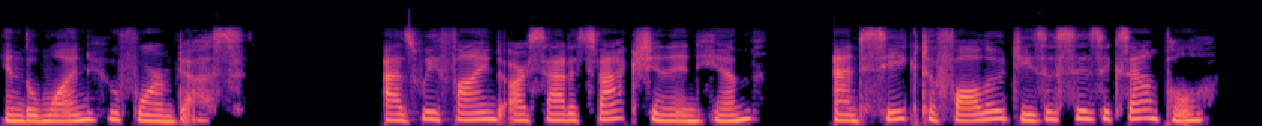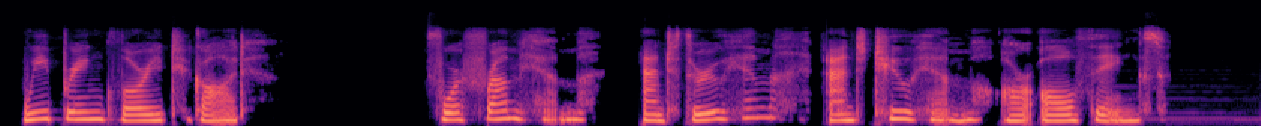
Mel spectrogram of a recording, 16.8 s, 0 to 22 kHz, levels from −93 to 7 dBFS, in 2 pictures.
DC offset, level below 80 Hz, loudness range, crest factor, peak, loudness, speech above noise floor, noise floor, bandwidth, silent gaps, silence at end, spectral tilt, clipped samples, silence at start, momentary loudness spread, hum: under 0.1%; -68 dBFS; 2 LU; 20 dB; 0 dBFS; -21 LUFS; over 70 dB; under -90 dBFS; 9 kHz; none; 0.65 s; -5.5 dB/octave; under 0.1%; 0.05 s; 7 LU; none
